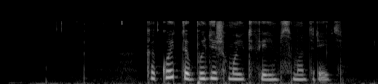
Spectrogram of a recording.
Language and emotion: Russian, neutral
